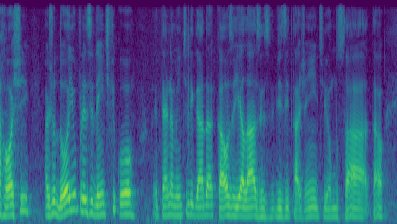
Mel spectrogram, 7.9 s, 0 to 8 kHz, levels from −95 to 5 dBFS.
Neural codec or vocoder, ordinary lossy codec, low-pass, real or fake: none; none; 7.2 kHz; real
